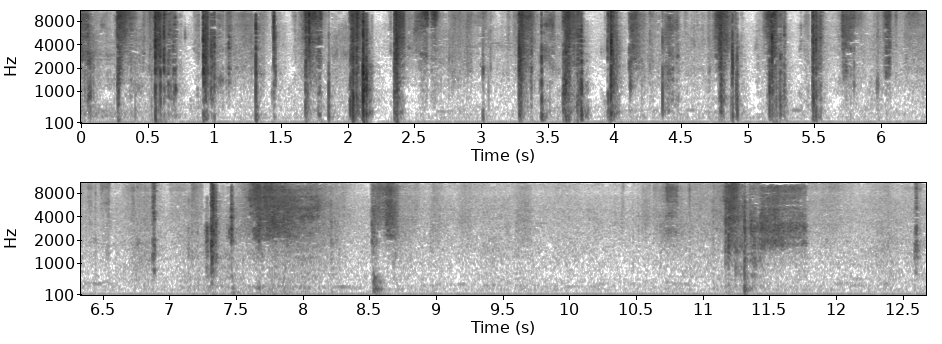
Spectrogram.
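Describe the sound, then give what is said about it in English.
Oracle cards handled and drawn from a deck: many crisp, papery flicks and rustles in irregular bursts, then quieter gaps and a final short flurry, over a faint steady hum. “So the second card I'm going to pick is the Oracle.”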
